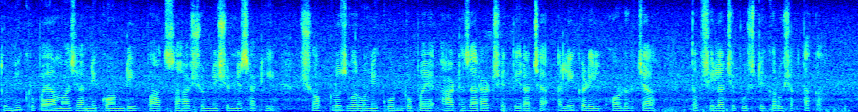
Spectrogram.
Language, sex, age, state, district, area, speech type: Marathi, male, 18-30, Maharashtra, Nanded, urban, read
